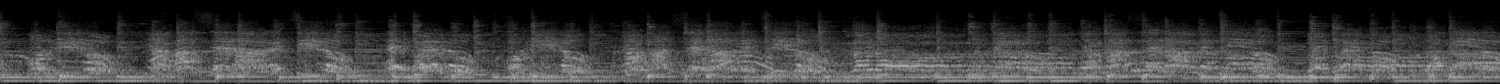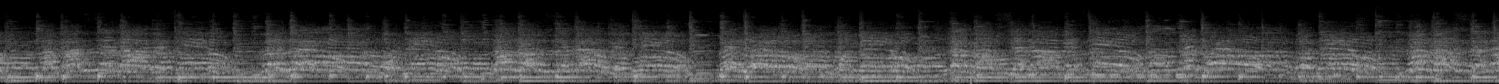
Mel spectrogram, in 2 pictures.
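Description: A mixed pop choir of women's and men's voices singing a song together, over steady held low notes that change every couple of seconds.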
